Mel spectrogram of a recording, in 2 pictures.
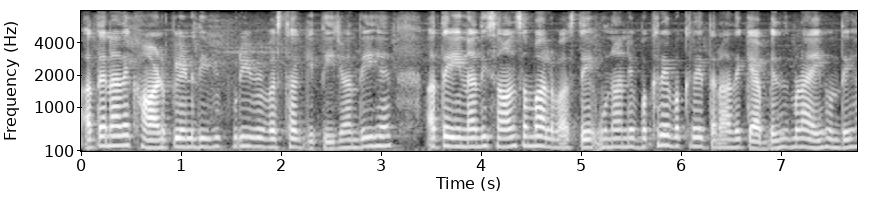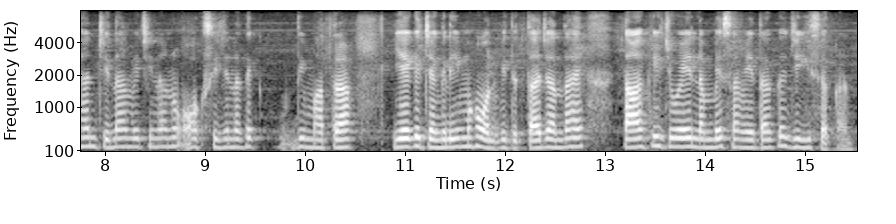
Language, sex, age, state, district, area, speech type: Punjabi, female, 30-45, Punjab, Amritsar, urban, spontaneous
